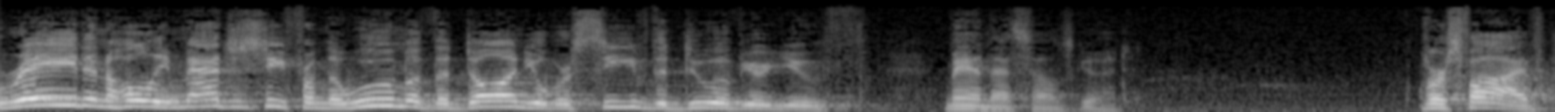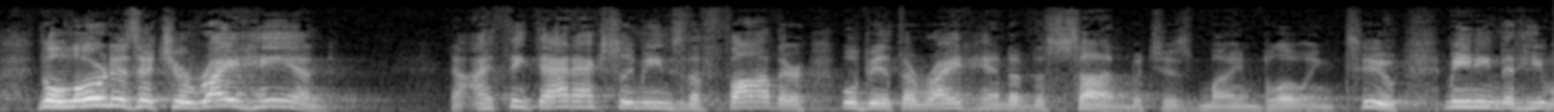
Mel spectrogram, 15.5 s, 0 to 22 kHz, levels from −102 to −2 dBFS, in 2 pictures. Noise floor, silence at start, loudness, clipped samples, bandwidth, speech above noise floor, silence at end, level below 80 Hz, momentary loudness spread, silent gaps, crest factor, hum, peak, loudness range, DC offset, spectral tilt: -69 dBFS; 0 s; -27 LUFS; under 0.1%; 14.5 kHz; 42 dB; 0 s; -70 dBFS; 16 LU; none; 20 dB; none; -8 dBFS; 11 LU; under 0.1%; -6.5 dB/octave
